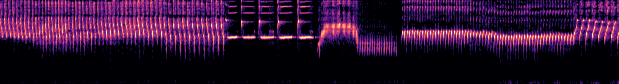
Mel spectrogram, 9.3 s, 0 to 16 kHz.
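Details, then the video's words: A prolific canary sings tutor song for young or stalled canaries: a long fast buzzy roll, a sequence of sharp clicking notes, a short slide, a low whistle, then another extended trill and a higher rapid trill. "MASTERAN KENARI 30 MENIT DURASI PANJANG"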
